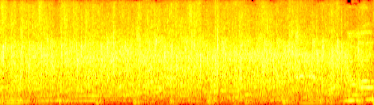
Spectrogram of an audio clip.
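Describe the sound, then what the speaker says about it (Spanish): An audience at a contest in Punta del Este breaks into loud, sustained applause, a thick wash of clapping with a voice talking over it throughout. "Fuerte el aplauso para ellos."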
